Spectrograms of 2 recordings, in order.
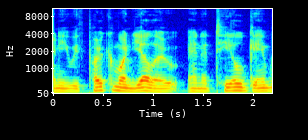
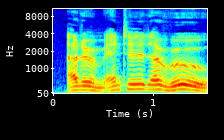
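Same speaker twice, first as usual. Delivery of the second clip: loud, slow video-game battle announcer voice; 5 semitones higher, 8 dB louder than usual. Narrating a friend's life as the game announcer: mock announcer voice. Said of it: "I want him to announce my life".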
